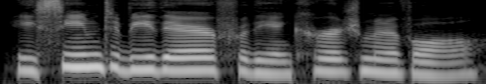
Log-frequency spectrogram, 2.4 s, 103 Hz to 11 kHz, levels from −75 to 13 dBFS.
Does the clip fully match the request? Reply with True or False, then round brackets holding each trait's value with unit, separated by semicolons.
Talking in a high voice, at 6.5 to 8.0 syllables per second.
True (210 Hz; 6.9 syllables/s)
